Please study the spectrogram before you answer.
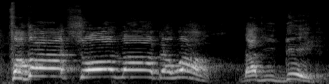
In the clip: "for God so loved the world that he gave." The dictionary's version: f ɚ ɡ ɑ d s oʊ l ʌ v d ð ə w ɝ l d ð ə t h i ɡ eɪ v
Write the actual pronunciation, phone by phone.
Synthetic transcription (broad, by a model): f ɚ ɡ ɑ d s oʊ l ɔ d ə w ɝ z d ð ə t h i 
